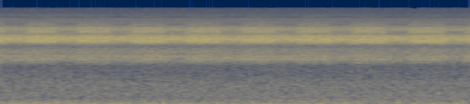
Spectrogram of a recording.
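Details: Crickets chirping in a pine forest at sunset, a dense high-pitched chorus with steady pulsing trills layered over one another, unbroken through the moment, with no other clear sounds.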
